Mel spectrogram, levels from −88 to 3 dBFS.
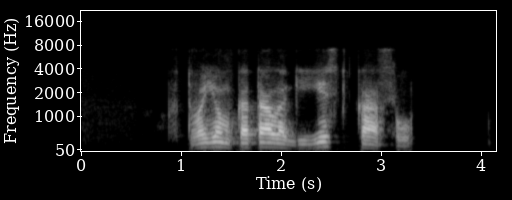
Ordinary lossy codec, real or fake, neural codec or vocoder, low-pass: Opus, 24 kbps; real; none; 7.2 kHz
